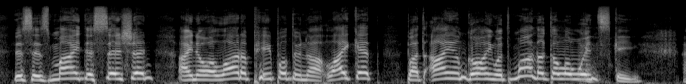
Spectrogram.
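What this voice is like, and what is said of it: Imitated accent. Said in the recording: “I love the accent.”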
